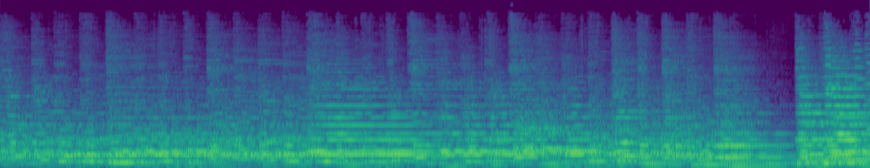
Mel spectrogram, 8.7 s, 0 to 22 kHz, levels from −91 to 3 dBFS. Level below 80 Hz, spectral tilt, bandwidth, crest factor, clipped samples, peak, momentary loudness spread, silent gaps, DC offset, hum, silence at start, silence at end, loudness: -42 dBFS; -7 dB/octave; 15 kHz; 18 dB; under 0.1%; -6 dBFS; 4 LU; none; under 0.1%; none; 0 s; 0 s; -24 LUFS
